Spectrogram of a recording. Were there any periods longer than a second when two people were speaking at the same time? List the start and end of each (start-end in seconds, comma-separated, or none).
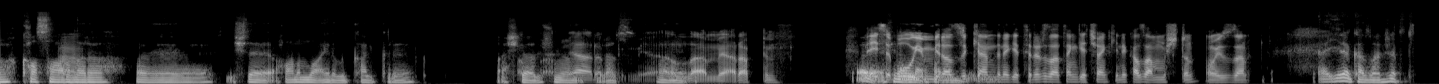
5.2-6.9, 8.6-10.0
